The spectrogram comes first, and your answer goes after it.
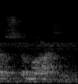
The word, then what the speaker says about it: Stamati: It used to be Stanley, it's now Stamati. Samati. That's the Greek pronunciation.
